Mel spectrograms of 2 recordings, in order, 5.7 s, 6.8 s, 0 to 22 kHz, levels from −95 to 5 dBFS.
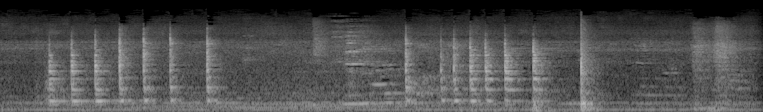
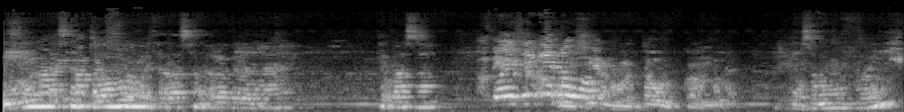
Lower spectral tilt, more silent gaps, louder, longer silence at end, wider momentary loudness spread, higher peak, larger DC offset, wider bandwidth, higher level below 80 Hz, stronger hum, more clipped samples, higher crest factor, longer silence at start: second, -2.5 dB/octave vs -7 dB/octave; neither; second, -29 LUFS vs -16 LUFS; about the same, 0 s vs 0 s; second, 15 LU vs 18 LU; second, -6 dBFS vs -2 dBFS; neither; first, 15.5 kHz vs 7.4 kHz; about the same, -54 dBFS vs -54 dBFS; neither; neither; first, 26 dB vs 14 dB; about the same, 0 s vs 0 s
